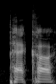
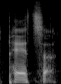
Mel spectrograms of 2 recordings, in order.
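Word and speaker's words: Petsa: not have a choice can you please stop calling that guy Pekka he's not Pekka he's petza petza pets i' been trying to tell every try like P TSA that's how you pronounce it there you go pets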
